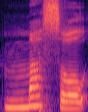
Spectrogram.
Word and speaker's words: muscle: Notice that the C in the word muscle is silent. Do not say muscle. Instead, it's just muscle.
